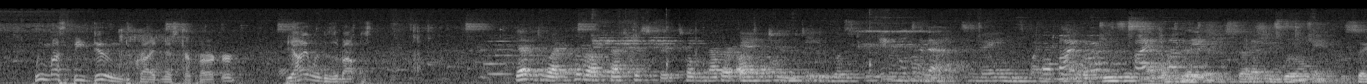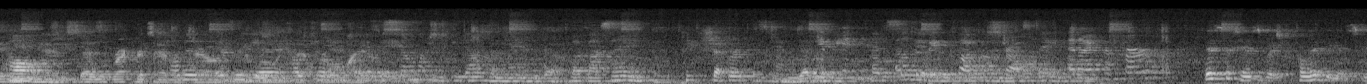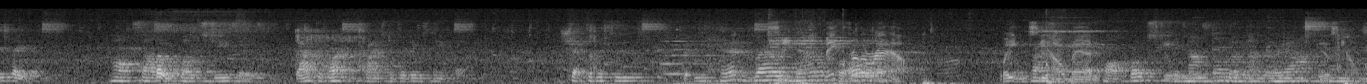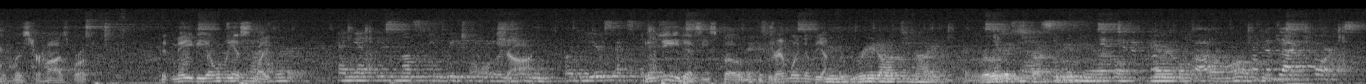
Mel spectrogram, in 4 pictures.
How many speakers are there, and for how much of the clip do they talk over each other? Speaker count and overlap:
8, about 50%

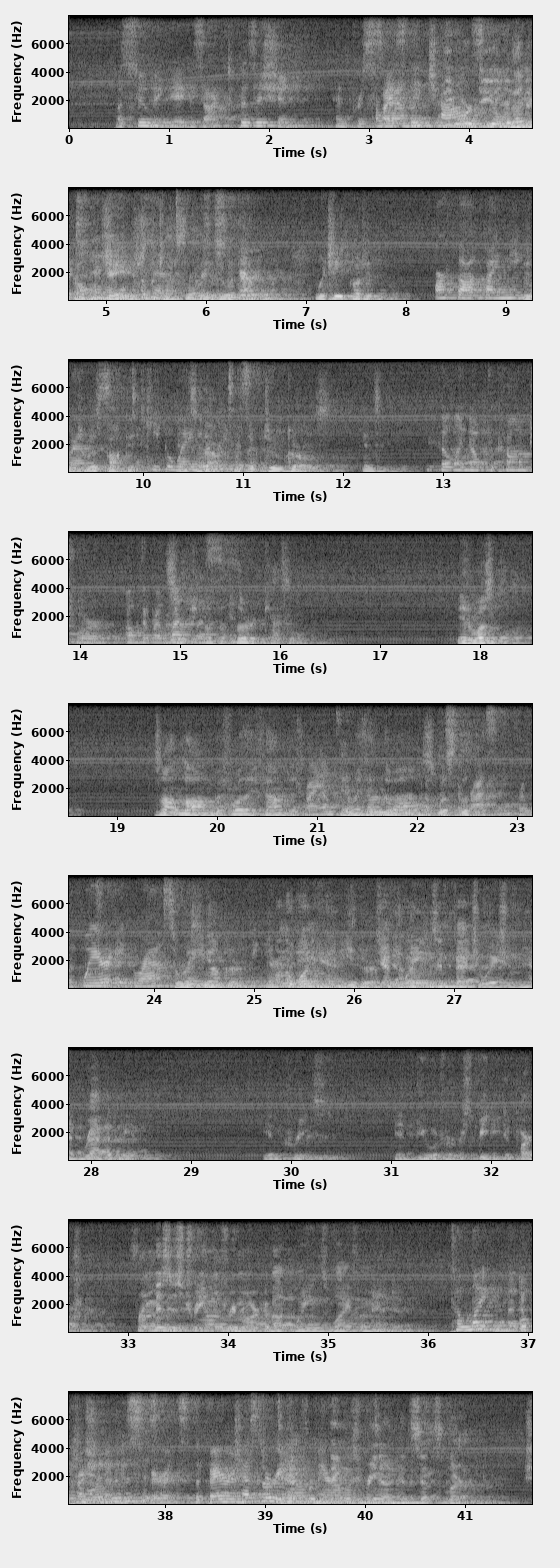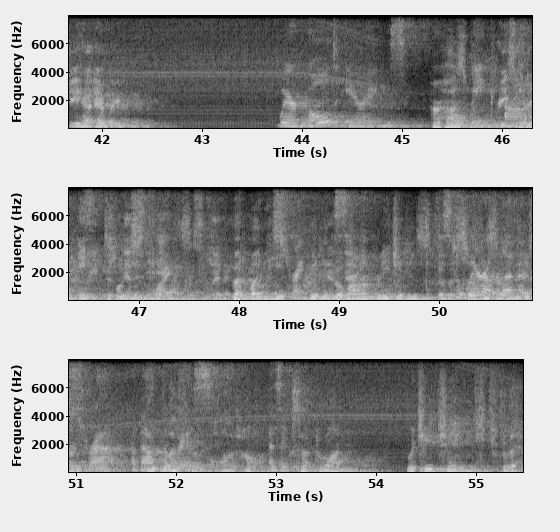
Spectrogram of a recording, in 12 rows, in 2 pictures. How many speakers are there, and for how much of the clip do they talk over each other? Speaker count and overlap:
4, about 41%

